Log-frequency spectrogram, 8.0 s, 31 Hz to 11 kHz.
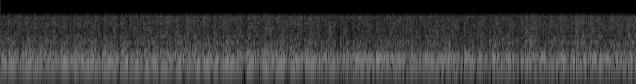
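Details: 1980 Corvette TPI, warmed up after driving, hard start then rough idle needing throttle; ran clean after about 15 seconds but idle hunts between 500 and 1000 rpm every few seconds; cause not confirmed.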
